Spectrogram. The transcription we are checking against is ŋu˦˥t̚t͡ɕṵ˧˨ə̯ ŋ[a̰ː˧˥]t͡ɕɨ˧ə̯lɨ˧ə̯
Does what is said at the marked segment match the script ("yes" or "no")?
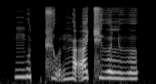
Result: yes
